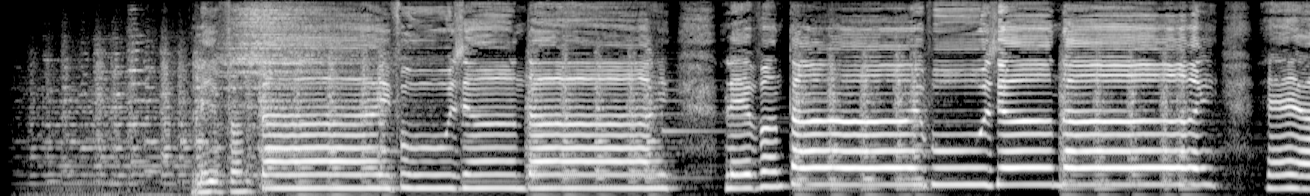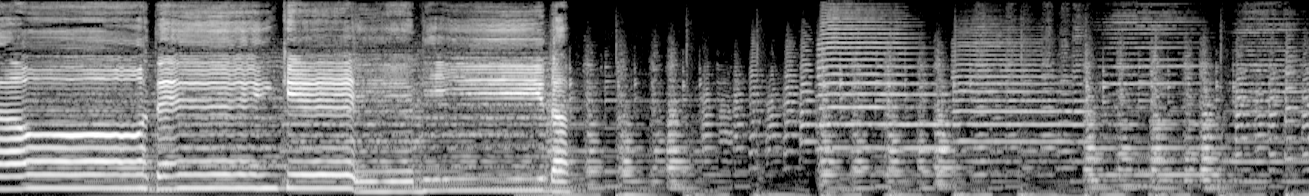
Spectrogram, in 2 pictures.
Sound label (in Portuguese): BARITONO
